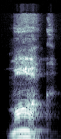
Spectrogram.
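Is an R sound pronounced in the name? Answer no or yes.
no. The name is said without an R sound. This is how locals say it. "There's no R"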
